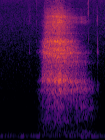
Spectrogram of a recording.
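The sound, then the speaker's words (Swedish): A single open-mouthed snore from a man lying in a bedroom, a breathy, airy rasp rising and fading over about half a second, moderately loud, with no one speaking. “Och där ligger Lars med öppen mun och snarkar.”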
